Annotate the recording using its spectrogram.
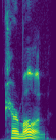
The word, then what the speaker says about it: Hermon: Hermon, or pronounced Kermon, means a sanctuary.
